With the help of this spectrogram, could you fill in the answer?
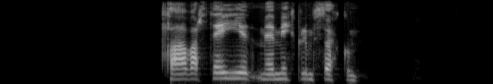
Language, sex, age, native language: Icelandic, female, 40-49, Icelandic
